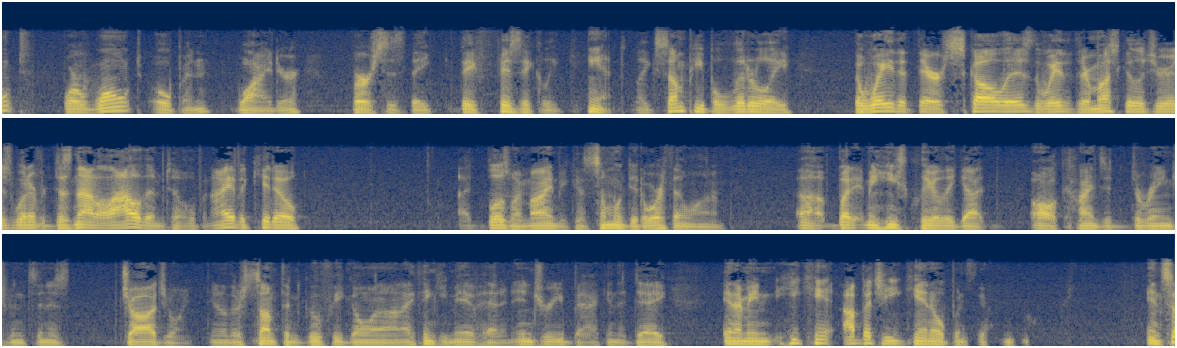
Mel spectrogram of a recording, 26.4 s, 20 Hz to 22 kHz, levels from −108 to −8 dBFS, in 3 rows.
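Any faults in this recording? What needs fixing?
Between 24.82 and 25.42 s the speech sinks by roughly 25 dB, for about half a second in all. This is speech suppressed in double talk. The likely cause is that both ends spoke at once and the echo canceller, unable to tell the near talker from loudspeaker echo, turned both down. A packet-loss dropout would leave an abrupt gap or concealment artefacts; here the level is ducked instead. Better double-talk detection in the echo canceller, or less acoustic coupling between loudspeaker and microphone, would prevent it.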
